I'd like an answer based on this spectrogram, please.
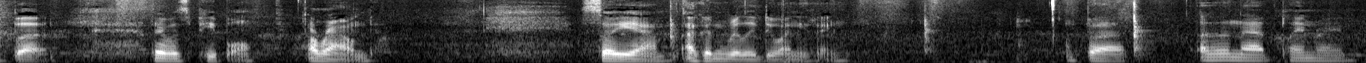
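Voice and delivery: ordinary talk

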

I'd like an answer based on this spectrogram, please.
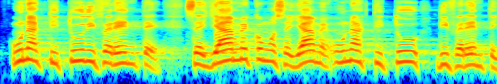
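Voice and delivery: usual speaking voice

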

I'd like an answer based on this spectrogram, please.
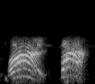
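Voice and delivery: sharp yelp of pain, then a curse; pained yell. Real, not acted. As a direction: cry out as if it really hurts. Sudden pain outburst.

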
